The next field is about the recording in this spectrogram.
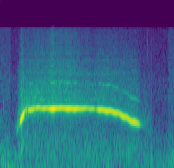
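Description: A single whistled note holds clear and steady for over a second, then dips lower in pitch at the end, with no other sound around it.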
